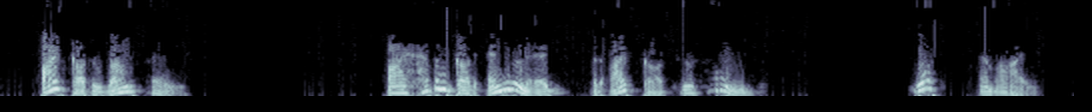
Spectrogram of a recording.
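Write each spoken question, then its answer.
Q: What am I?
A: a clock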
